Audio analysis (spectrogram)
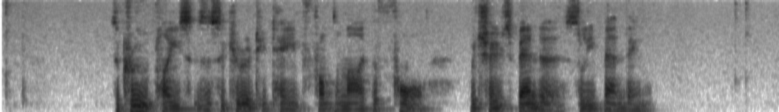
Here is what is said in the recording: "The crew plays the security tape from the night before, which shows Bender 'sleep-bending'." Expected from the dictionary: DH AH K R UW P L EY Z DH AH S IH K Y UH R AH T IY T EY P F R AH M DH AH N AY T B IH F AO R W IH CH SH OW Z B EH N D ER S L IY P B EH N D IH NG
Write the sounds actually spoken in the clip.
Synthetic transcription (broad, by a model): DH AH K R UW P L EY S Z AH S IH K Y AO R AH T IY T EY B F R AH M DH AH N AY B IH F AO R W IH CH SH OW Z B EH N D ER S L IY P B EH N D IH NG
